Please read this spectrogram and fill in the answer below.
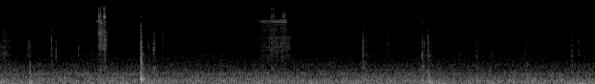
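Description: A few sharp clicks and taps and a brief scrape as a Torx 25 screw is worked in by hand behind a car's plastic front wheel-arch liner. The loudest click comes about a second and a half in, over a steady low background hum.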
